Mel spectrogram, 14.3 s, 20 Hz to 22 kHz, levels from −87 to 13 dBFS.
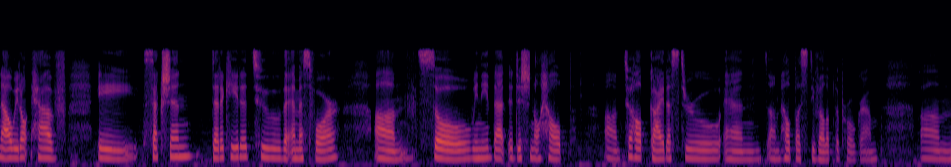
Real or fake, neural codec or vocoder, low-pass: real; none; 7.2 kHz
